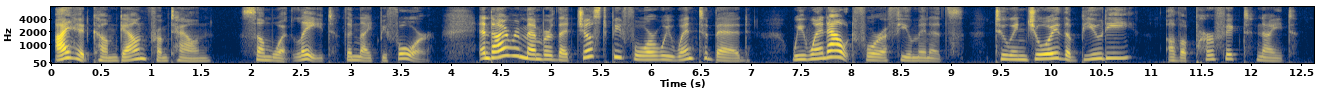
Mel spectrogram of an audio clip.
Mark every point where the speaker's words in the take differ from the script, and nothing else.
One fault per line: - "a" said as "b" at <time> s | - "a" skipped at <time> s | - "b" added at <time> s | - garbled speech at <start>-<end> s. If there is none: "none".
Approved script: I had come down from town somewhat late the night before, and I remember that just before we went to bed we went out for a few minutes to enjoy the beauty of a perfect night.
none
